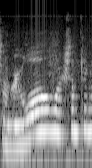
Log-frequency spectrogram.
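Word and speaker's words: Roald: is um matilda by rule doll um which by the way did you guys know we were saying his name wrong this whole time i can't believe that i've always thought it was rolled and then i read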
